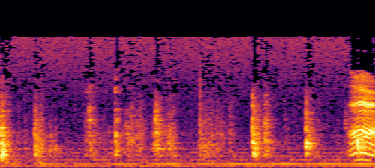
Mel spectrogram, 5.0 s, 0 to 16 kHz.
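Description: A safe holding close to $10,000 in cash is shut and locked, with a few separate metallic clunks and latch clicks. The sounds are fairly faint and set against quiet background.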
